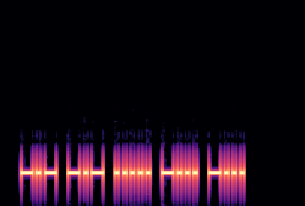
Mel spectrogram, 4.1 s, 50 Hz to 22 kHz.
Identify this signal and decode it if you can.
Morse code, heard as a keyed tone, about 23 wpm, 700 Hz. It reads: KK5BB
